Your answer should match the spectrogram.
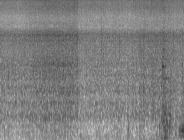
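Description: Already-cooked ham warming in a frying pan gives a steady, close sizzle and hiss that runs unbroken, with a faint clink near the end.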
